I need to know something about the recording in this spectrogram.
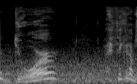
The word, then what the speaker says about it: Duhr: I know it's Duhr the U is pronounced like the double O like June sound so you are door I think I'm saying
